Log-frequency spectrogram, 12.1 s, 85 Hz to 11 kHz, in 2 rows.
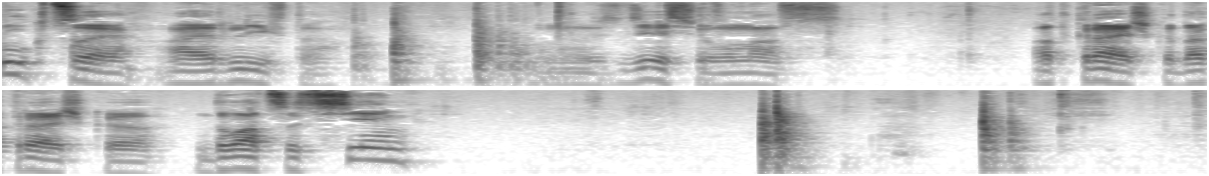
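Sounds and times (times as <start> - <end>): plastic pipe frame knocking: 1.8 - 2.9, 9.8 - 10.2, 10.9 - 11.3.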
